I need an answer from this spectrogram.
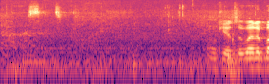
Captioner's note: chattering quietly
